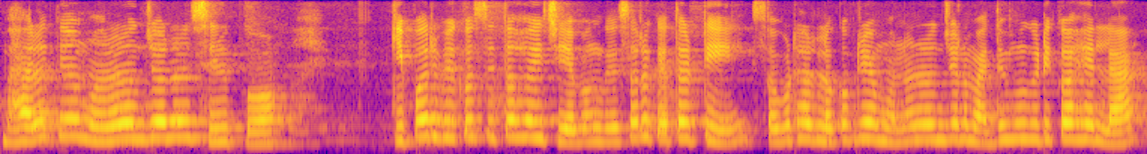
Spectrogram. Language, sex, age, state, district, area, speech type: Odia, female, 18-30, Odisha, Rayagada, rural, spontaneous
